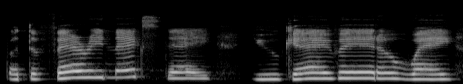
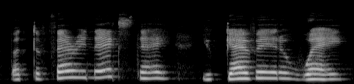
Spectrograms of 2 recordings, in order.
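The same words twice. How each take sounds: First: The phrase is said at a medium speed. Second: The phrase is said quickly. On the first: "徐々に早くしていって" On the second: "徐々に早くしていって"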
